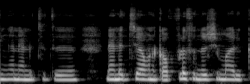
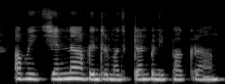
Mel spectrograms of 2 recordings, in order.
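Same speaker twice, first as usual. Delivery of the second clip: ordinary delivery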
